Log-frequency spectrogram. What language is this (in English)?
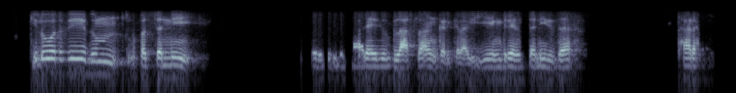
Manipuri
